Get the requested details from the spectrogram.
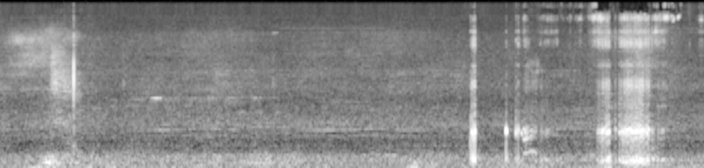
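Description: A sleeping Shih Tzu snores with soft, low, rumbling breaths and a few louder snorts.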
